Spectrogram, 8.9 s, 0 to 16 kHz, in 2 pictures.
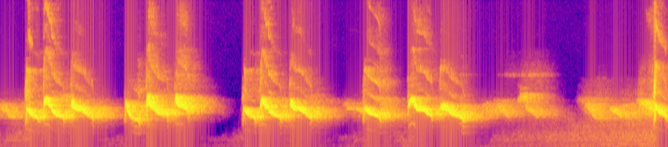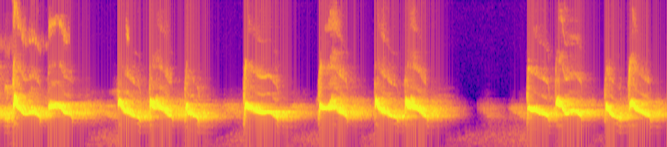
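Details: Malaysian mata puteh, the Oriental white-eye, opening its song (buka sing) in Singapore on 29 March 2023, warm and humid with sudden showers. A long, lively run of rapid, high-pitched twittered phrases with brief breaths and a faint rustle midway.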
